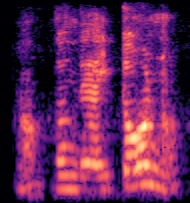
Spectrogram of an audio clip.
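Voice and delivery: ordinary talk, nothing marked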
